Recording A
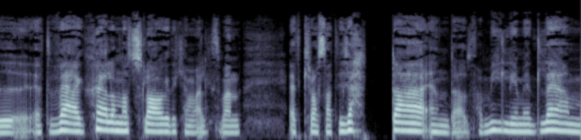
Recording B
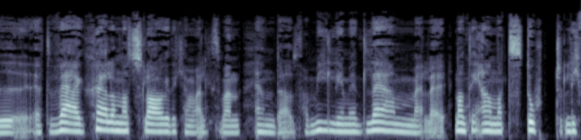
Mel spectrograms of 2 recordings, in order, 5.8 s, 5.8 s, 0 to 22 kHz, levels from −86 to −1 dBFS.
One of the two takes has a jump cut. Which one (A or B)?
B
